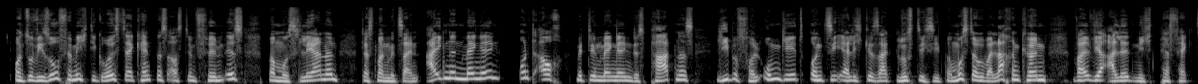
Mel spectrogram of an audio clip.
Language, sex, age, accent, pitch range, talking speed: German, male, 40-59, German, 155-210 Hz, 225 wpm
